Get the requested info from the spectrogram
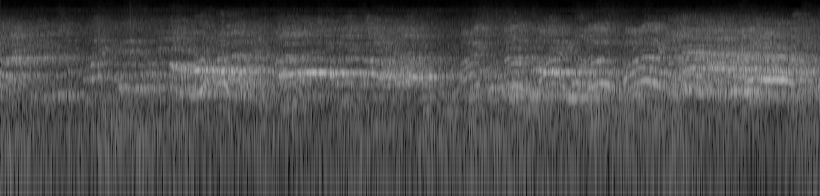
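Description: Many children's voices chattering and shouting at once, echoing in a large hall.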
